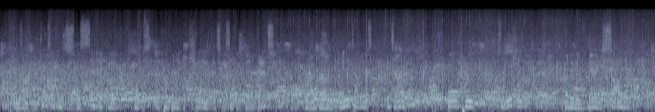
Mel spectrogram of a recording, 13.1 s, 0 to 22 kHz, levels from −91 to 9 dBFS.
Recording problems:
chatter from many people; very loud; throughout; 4 dB above the speech

